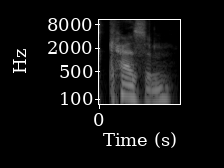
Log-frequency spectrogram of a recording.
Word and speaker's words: chasm: So we pronounce it as chasm.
